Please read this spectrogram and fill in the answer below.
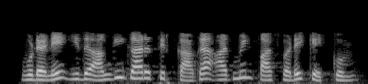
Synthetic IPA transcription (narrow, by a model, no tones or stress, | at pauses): ʊɽɐneːɪðɯɐŋɡiːɣaːɾɐt̪ːɪrkaːɣɐʔɐɖmɪnpaːsʋɐɽɐɪkːeːʈ̚kɯm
